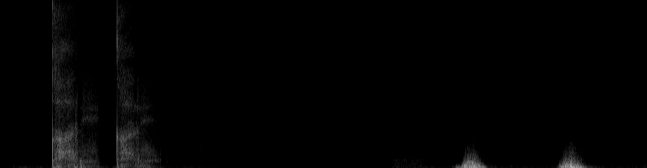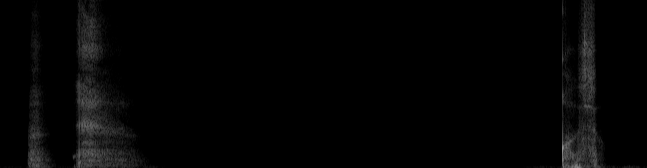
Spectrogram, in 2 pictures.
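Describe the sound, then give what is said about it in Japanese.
Soft puffs of air blown close up, a handful of short breathy bursts spread across the stretch with silent gaps between them, some hissy and some low and muffled. “じゃあふうふういきまーす。”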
